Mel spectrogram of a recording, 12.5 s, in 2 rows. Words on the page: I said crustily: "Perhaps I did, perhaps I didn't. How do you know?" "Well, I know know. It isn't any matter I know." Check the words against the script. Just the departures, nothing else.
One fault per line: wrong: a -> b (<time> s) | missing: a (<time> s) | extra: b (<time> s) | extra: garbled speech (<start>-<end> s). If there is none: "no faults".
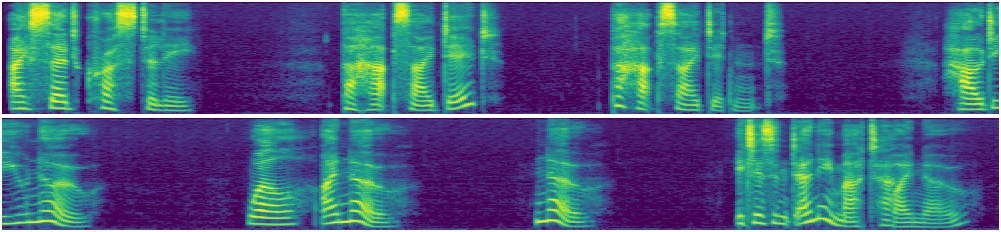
no faults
